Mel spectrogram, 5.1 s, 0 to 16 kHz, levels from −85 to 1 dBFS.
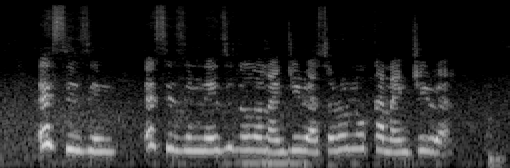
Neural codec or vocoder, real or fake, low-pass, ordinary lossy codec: vocoder, 44.1 kHz, 128 mel bands every 256 samples, BigVGAN v2; fake; 14.4 kHz; none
